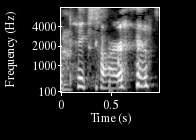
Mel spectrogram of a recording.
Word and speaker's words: Pixar: But anyway, one night we were playing Would You Rather, and she said, do you prefer Denny or Pickar? – I didn't even say it like that. I said Disney. Pickar. Or Pickar. Or Pixar.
